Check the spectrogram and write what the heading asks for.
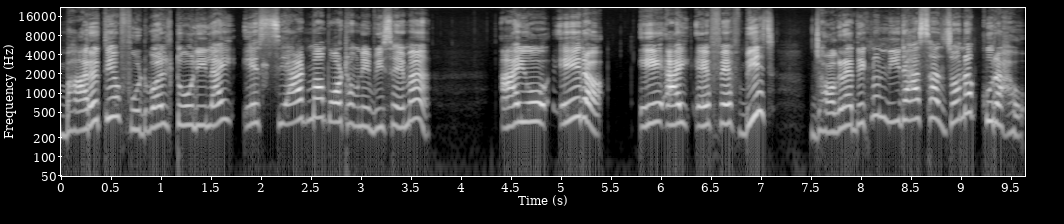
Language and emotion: Nepali, angry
